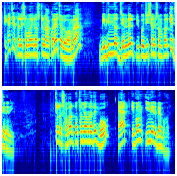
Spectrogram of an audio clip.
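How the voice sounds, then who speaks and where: A woman voicing a very high-pitched cartoon teacher. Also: lively intonation, racing, a bit bright. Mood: explaining. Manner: asks pupils questions, then answers them. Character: patient female cartoon teacher explaining grammar. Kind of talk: children's cartoon grammar lesson.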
